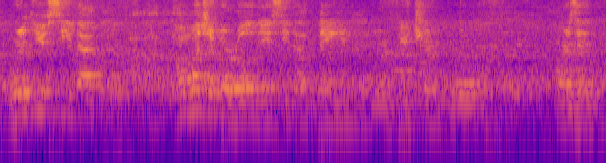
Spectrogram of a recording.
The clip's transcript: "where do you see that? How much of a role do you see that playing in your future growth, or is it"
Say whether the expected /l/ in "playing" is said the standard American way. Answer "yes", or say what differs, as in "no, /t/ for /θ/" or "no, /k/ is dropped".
no, /l/ is dropped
